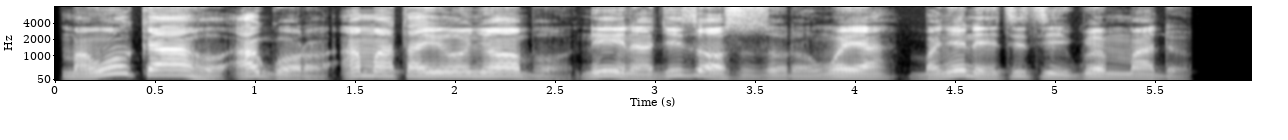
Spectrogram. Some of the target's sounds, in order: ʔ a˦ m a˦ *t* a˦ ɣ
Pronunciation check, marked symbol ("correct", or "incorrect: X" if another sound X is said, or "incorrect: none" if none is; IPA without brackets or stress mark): correct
